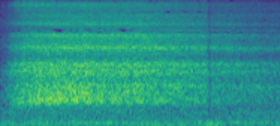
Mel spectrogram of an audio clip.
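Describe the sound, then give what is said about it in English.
A deep breath during a guided meditation, one long, airy rush of air that swells quickly and then eases off slightly, heard alone without talk. “Take a deep breath inward and out.”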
